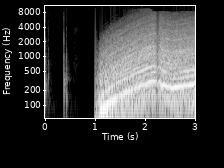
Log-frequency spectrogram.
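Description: A car engine revs up as the car accelerates.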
